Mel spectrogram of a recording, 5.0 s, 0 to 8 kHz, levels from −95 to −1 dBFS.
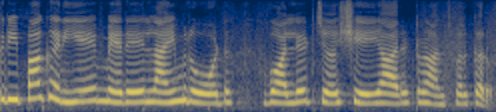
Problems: constant background noise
